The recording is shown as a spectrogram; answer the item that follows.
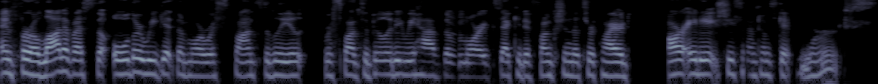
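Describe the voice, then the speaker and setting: A woman talks at a fairly quick pace with an American accent, her pitch medium. Her intonation stays monotone and flat over a quiet background. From US, rural Idaho. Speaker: mental health content creator and mother. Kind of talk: interview.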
